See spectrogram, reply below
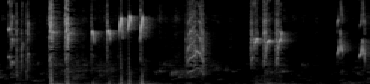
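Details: Common iora chattering vigorously as a lure to draw sunbirds: harsh twitters, a quick string of high whistled notes, a hoarse rasp, then further trills.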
